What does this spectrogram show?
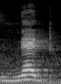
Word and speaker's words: knead: इसमें के भी साइलेंट है. कुछ वर्ड्स में लेटर्स साइलेंट होते हैं, वी रीड them like this only. The word is नेड.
